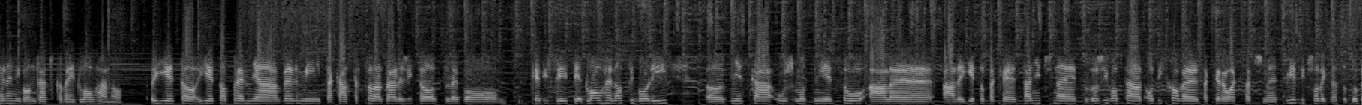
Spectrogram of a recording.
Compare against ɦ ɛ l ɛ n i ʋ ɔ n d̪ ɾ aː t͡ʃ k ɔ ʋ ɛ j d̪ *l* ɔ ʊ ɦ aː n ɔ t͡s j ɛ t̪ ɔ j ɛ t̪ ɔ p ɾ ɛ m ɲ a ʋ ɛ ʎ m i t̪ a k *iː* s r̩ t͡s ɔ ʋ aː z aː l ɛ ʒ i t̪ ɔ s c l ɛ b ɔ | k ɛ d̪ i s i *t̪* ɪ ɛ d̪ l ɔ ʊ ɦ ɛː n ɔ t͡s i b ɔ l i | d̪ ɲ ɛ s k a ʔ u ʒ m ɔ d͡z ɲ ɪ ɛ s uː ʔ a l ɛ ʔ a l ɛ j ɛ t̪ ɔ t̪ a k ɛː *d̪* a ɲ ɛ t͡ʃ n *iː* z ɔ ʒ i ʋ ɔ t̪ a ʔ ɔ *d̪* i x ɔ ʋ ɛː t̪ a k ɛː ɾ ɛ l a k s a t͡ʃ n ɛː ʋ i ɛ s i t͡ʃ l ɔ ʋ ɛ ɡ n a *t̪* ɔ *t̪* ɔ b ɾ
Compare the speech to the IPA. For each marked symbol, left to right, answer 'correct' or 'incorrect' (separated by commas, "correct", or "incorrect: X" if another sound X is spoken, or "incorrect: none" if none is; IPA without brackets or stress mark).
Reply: correct, incorrect: aː, correct, incorrect: t̪, incorrect: ɛː, correct, correct, incorrect: d̪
